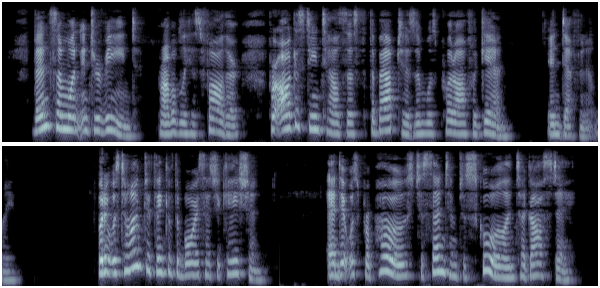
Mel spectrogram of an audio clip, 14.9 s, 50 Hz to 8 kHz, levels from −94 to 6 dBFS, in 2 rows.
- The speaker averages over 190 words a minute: No, average, 155 wpm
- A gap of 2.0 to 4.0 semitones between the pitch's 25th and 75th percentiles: No, average, 5.3 semitones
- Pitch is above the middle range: Yes, high, 200 Hz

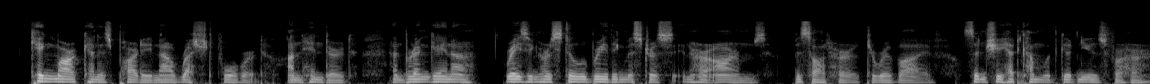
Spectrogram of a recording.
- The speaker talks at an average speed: Yes, average, 165 wpm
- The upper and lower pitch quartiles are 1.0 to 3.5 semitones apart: Yes, average, 2.7 semitones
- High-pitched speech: No, low, 110 Hz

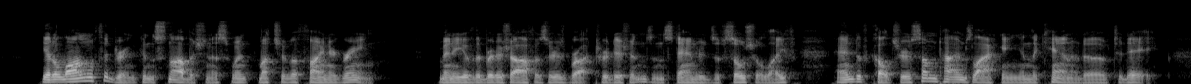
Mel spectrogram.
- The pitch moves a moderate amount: Yes, average, 4.3 semitones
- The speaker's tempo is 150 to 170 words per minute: No, average, 180 wpm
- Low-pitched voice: Yes, very low, 85 Hz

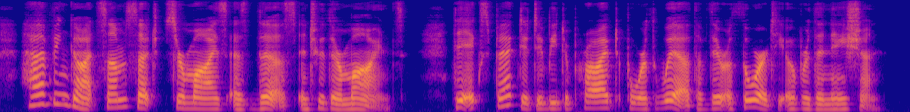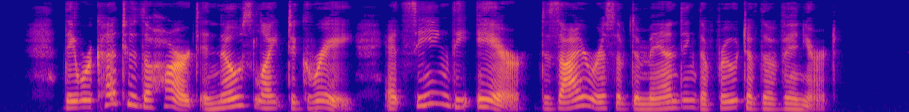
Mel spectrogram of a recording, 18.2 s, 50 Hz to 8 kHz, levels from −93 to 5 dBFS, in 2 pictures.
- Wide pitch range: Yes, wide, 6.9 semitones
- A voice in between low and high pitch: Yes, medium, 165 Hz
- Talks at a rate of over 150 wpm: No, average, 145 wpm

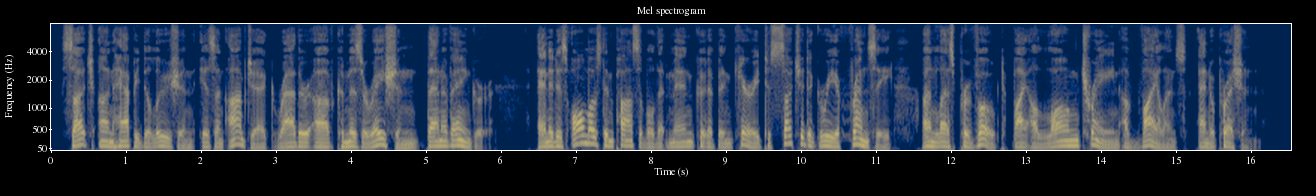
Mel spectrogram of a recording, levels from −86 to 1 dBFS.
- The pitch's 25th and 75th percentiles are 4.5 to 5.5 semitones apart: Yes, average, 5.2 semitones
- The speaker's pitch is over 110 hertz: No, low, 100 Hz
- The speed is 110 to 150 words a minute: Yes, average, 140 wpm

